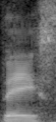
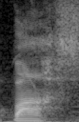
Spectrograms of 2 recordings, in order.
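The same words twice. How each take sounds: First: The vowel is long, rhyming with face. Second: The vowel is short, rhyming with mass. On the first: The speaker calls it right. "bass like guitar is correct" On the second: The speaker calls it wrong. "Most streamers say bass like fish"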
